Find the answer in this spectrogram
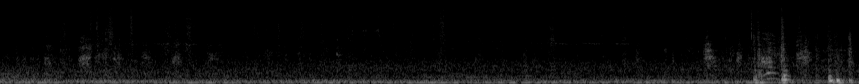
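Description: A dog panting steadily, with a few faint clicks.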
